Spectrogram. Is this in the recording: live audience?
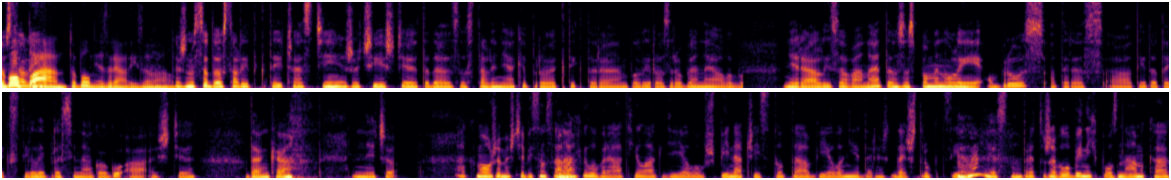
no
